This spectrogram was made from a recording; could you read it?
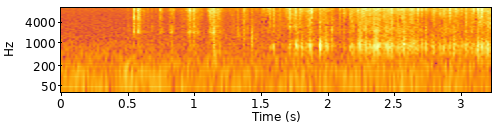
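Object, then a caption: Small spiral rolls of dried soap. Fingers with purple nails crush a cluster of small, hollow, blue dry soap spiral rolls one by one. After a brief near-silence, sharp, bright crunches and crackles start as separate snaps, then grow denser and louder into a continuous crinkling crunch.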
